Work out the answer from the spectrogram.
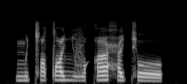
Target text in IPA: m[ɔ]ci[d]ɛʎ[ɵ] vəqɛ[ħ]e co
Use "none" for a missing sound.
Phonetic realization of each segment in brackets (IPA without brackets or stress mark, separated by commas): ɵ, tˤ, ə, ħ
